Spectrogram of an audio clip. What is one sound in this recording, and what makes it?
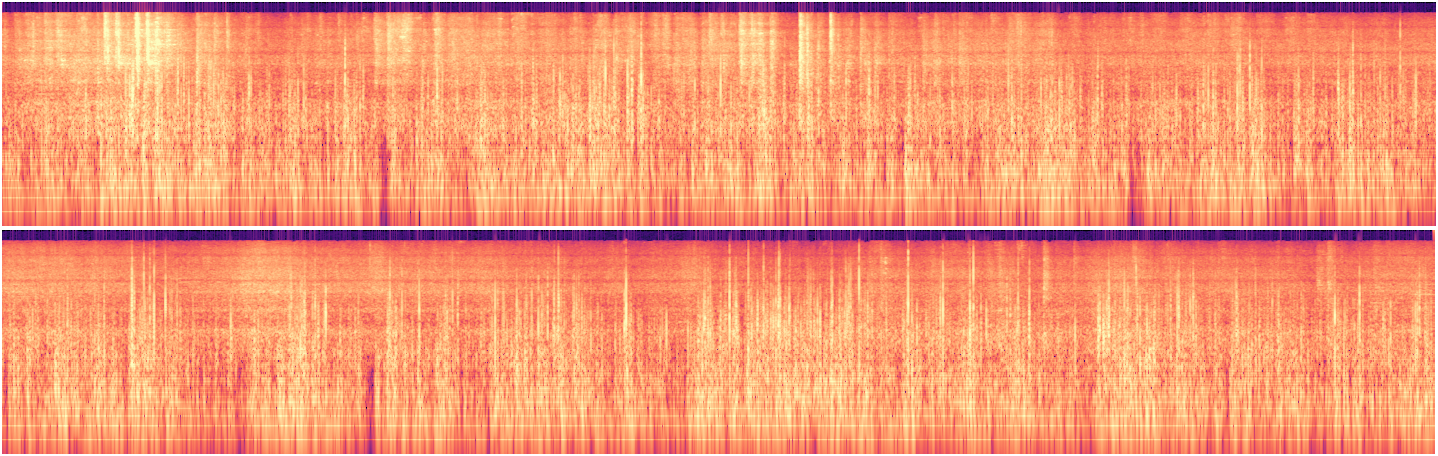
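A passenger train rumbles and clatters over rail joints, heard from an open door.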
